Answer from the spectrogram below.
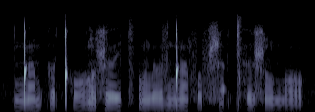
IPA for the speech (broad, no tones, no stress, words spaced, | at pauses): ŋ͡ǃãb kʌǃʰɔɣɔ̃ʂ œe̯ t͡sʼɔ̃lʌzŋ͡ǃã fʌfʂaʔǀʰœʂɔ̃o̯ ŋɒ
